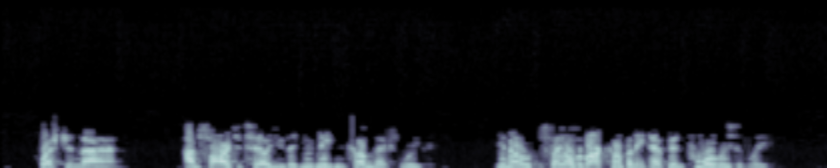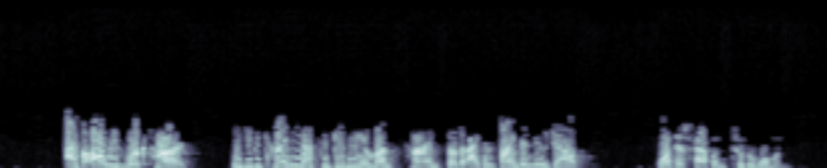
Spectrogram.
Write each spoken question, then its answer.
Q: What has happened to the woman?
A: 好,那么是被开除了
